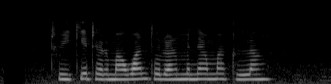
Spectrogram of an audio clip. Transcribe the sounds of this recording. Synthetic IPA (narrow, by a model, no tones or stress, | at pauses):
d̪̥ṳikiɖ̥a̤rmawand̪̥o̤lɔnməɲaŋmaɡ̥ə̤laŋ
